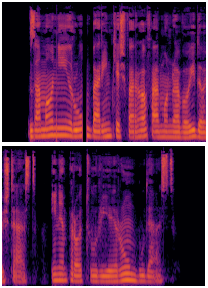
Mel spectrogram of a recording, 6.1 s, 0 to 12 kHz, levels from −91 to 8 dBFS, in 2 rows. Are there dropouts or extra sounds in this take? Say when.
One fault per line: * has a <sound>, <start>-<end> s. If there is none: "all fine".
* has a dropout, 1.2-1.3 s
